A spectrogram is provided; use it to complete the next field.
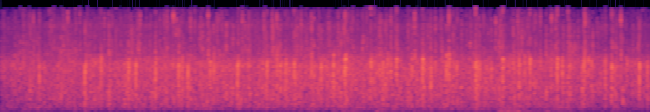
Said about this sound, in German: Und nun begrüßen Sie bitte mit einem herzlichen Applaus Mr. James Rhodes.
